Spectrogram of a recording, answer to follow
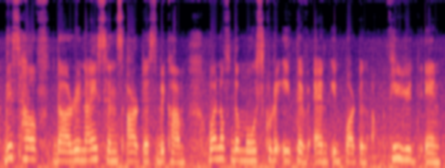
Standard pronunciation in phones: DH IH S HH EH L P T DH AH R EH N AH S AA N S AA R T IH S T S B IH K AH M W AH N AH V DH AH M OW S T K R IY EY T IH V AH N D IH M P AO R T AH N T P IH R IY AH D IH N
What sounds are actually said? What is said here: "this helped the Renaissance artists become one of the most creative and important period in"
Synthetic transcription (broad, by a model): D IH S HH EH L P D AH R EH N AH S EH N S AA R T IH S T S B IH K AH M W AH N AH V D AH M OW S T K R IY EY T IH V AH N D IH M P AO R T AH N T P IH L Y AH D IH N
